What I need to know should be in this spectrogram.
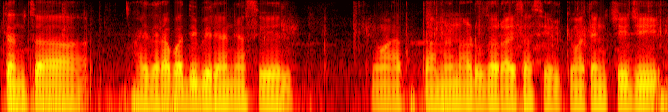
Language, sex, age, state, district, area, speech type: Marathi, male, 18-30, Maharashtra, Sangli, urban, spontaneous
